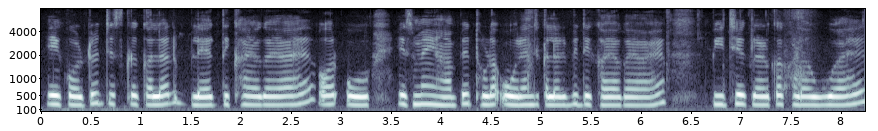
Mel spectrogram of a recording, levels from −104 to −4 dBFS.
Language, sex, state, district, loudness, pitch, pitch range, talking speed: Hindi, female, Rajasthan, Churu, -15 LUFS, 250 Hz, 240-265 Hz, 190 wpm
